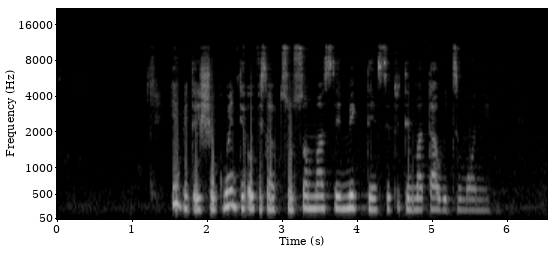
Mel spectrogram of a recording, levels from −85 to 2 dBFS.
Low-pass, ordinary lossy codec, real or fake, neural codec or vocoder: 10.8 kHz; MP3, 96 kbps; real; none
